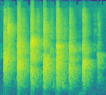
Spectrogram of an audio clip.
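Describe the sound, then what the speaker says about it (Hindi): Eight sharp, loud claps from an audience land in an even rhythm, close by, with no voices, at an open mic poetry event. "तो एक बार जोरदार तालियां हो जाए।"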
